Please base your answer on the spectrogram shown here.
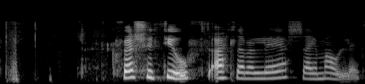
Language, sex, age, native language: Icelandic, female, 11, Icelandic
